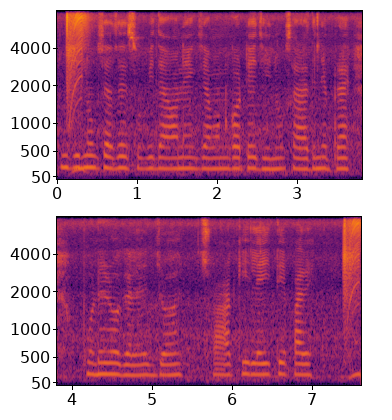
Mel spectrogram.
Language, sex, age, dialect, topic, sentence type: Bengali, female, 18-24, Western, agriculture, statement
